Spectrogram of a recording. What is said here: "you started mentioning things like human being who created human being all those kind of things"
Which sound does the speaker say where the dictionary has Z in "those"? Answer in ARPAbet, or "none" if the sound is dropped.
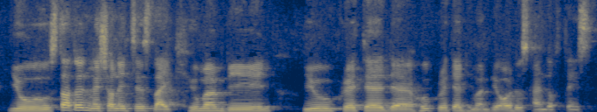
S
